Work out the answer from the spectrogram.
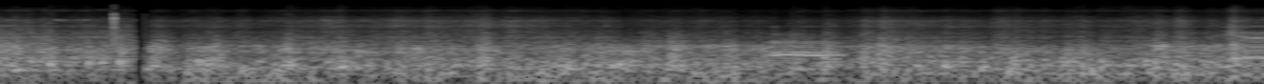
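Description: Subak Raftar passenger train running at speed, heard from an open window: the steady rumble of wheels on the rails, broken by a brief sharp dropout about a second in.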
